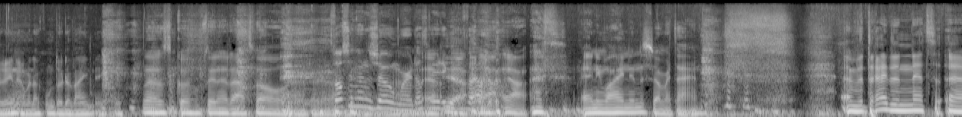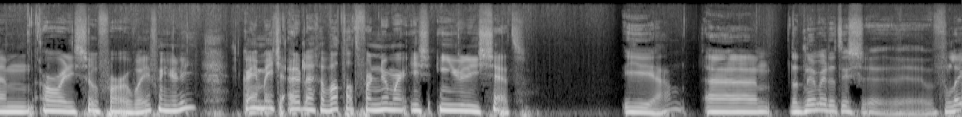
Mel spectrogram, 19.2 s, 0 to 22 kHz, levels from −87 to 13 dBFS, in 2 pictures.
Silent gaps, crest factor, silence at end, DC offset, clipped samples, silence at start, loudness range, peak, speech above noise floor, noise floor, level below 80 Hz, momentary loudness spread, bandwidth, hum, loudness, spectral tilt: none; 12 dB; 0 s; under 0.1%; under 0.1%; 0 s; 3 LU; 0 dBFS; 30 dB; -41 dBFS; -24 dBFS; 8 LU; 19.5 kHz; none; -12 LUFS; -4.5 dB/octave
